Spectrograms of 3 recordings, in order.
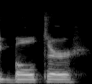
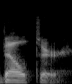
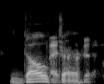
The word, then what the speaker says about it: Boelter: Well, the first thing you should know, his last name is it looks like it's supposed to be Bolter, but he pronounces it belter. Like belt. Belter.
